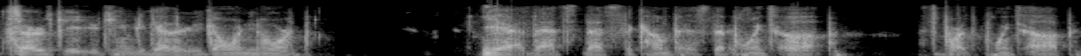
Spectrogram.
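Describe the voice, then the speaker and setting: Gravelly man in voice acting outtakes. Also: on the low side, fairly even intonation, normal speed, sharp tone, poor audio. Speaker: audio drama performer. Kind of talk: voice acting outtakes with muttered retakes and asides.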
